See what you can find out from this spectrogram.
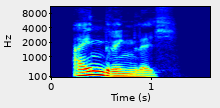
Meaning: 1. urgent, insistent 2. emphatic
- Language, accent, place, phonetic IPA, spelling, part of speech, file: German, Germany, Berlin, [ˈaɪ̯nˌdʁɪŋlɪç], eindringlich, adjective, De-eindringlich.ogg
